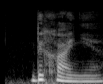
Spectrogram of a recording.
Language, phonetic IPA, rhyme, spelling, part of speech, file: Russian, [dɨˈxanʲɪje], -anʲɪje, дыхание, noun, Ru-дыхание.ogg
- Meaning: 1. breath 2. breathing, respiration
